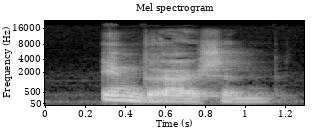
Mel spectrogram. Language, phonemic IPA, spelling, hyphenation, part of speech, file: Dutch, /ˈɪnˌdrœy̯.sə(n)/, indruisen, in‧drui‧sen, verb, Nl-indruisen.ogg
- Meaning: to go against [with in], to be incompatible [with tegen ‘with’], to clash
